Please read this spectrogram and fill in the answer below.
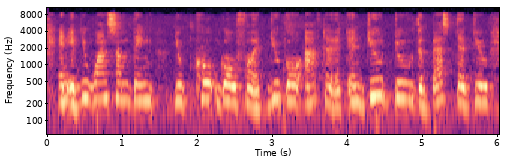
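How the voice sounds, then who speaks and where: Somewhat breathy and fairly high-pitched, a woman with a non-native accent speaks at a moderate pace with ordinary pitch variation. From refugee, resettled abroad. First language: not English. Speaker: motivational speaker. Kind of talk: motivational talk. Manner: halting, repeated words.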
